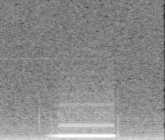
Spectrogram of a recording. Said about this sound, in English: That's about a dial tone, it sounds like.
